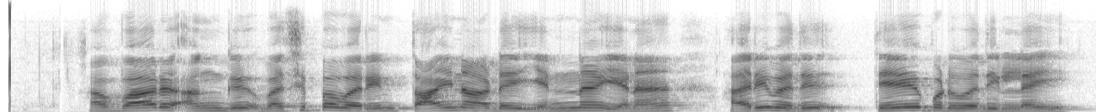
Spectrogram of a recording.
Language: Tamil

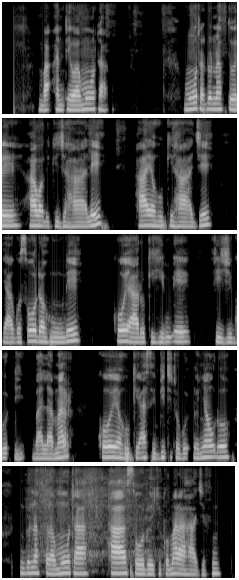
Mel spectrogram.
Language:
Fula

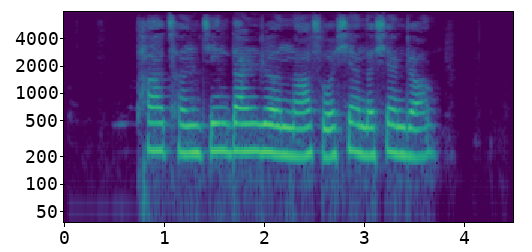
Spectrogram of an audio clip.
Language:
Chinese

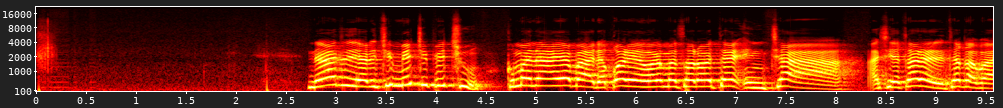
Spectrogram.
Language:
Hausa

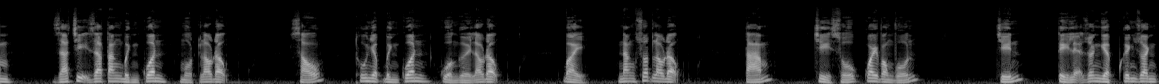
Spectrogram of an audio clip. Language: Vietnamese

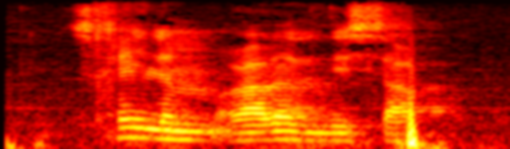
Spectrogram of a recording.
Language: Kabyle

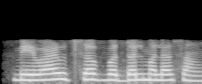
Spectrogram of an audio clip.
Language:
Marathi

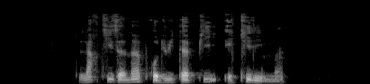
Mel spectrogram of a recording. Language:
French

